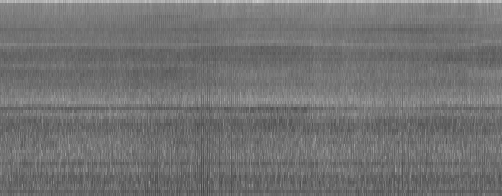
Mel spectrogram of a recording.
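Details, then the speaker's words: Steady loud hiss with faint rapid crackling and a thin whine: an Erbium YAG hard tissue dental laser with water spray at relatively low energy, passed back and forth over e.max lithium disilicate veneers to remove them. "we are going to use water with this and gain relatively low energy and we're just going to go back and forth over the surface of the restoration"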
